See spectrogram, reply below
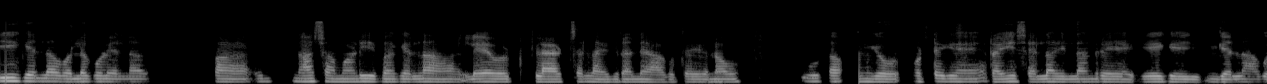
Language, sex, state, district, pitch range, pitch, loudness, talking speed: Kannada, male, Karnataka, Bellary, 125-135 Hz, 130 Hz, -33 LUFS, 120 wpm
